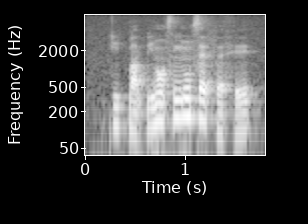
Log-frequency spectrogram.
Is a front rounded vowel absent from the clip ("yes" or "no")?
yes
